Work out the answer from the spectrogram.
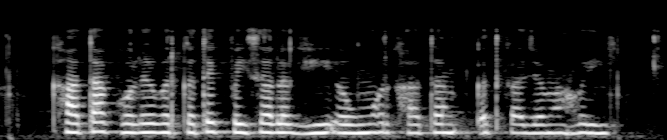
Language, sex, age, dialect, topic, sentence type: Chhattisgarhi, female, 18-24, Northern/Bhandar, banking, question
